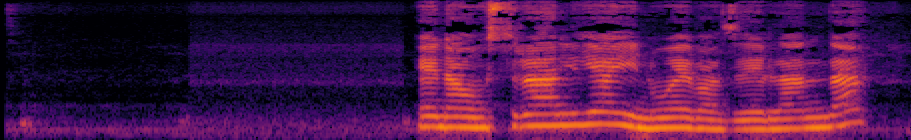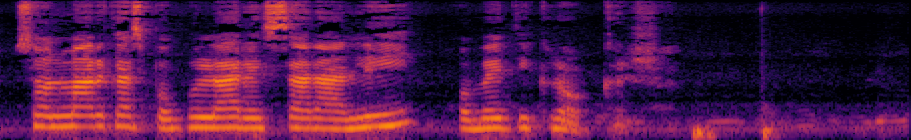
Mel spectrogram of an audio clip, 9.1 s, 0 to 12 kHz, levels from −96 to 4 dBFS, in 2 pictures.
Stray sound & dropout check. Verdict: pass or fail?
pass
